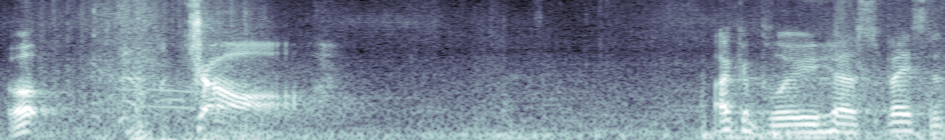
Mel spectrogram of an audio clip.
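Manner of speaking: ordinary talk, nothing marked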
